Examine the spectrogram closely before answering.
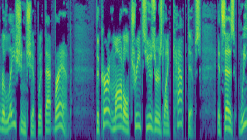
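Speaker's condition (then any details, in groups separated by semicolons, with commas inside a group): No condition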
